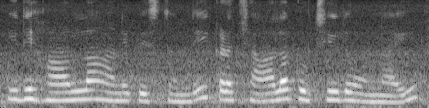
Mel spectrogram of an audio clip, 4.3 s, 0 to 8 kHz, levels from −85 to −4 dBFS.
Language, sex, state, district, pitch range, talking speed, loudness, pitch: Telugu, female, Telangana, Hyderabad, 210-250 Hz, 100 wpm, -16 LUFS, 230 Hz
